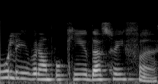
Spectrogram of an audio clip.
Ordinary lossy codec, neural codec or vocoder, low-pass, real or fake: none; codec, 16 kHz, 4 kbps, X-Codec, HuBERT features, trained on balanced general audio; 7.2 kHz; fake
